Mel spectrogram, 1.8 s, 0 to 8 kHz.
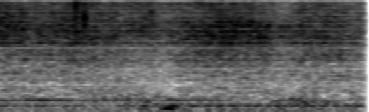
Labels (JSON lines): {"label": "anthrophony, boat engine", "recorder": "SoundTrap 500"}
